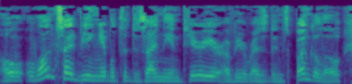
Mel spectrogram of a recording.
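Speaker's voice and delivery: ordinary talk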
